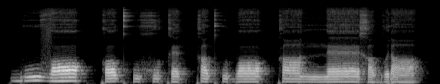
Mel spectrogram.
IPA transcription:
b uː v ɒː kː ɒ kʷʰ ɪ xʷ ʌ k æ kː ɑ kʷʰ ɛ b ɒː kː ɑː nː æː x ɑ ɡʷ ɛ ɾ ɑ

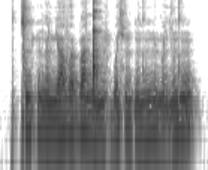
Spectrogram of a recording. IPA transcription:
ǀ ũ p ũ ɡ ã ɲ a v ɐ b a ŋ͡ǃ o ɲ õ ɬ b ɐ ç õ b ɠ ũ d ũ ŋ ẽ b ã ɟ ũ d ũ

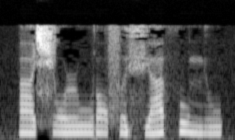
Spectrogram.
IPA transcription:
a ɕ o ɹ u ɾ ɔ f ɘ fʲ a θ u mʲ u

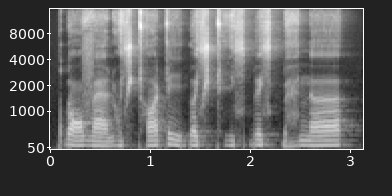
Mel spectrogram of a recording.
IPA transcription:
ɗ ɔ˧˩˧ v æ˨˩ ɳ ɔ̤˥˩ sʲ ʈʰ ʌ˨˥ ʈ i˥˩ ɠ ə˨˥ sʲ ʈʰ i̤˦˥ sʲ ɓ ɪ˦˥ sʲ k͡p æ̤˨˥ n ɜ˦˥

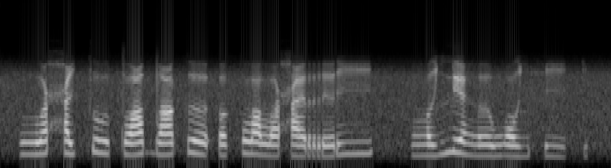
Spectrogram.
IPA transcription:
ɦ ʊ ħ i k ɾ ʊː t ɔ dˤ ʌ k əː ʔ ʌ k lˠ ə lˠ ʊ ħ æ r ɪ ɾ iː | ɦ ʌ ʎ lʲ æ ɦ əː w ɔ ʎ h iː k

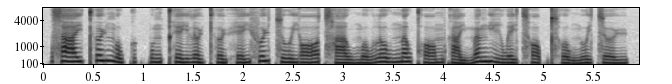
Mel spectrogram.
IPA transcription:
s aː˥ j t̪ʰ ɵ˥ ɥ ŋ o˨˩ w k ʊ˨ k̚ p ʊ˨ ŋ t̪ʰ e˨ j l ɵ˨ ɥ t̪ʰ ɵ˨˩ ɥ h e˨˧ j f ɵ˥ ɥ t͡s uː˨ j ɔː˨˥ t͡sʰ aː˨ w m o˨˥ w l o˧ w n̪ ɐ˥ w kʰ ɔː˨˧ m k aː˨˩ j m œː˥ ŋ j iː˨ w e˨˩ j t͡sʰ ɔː˨ p̚ t͡sʰ o˨˩ w n̪ uː˨ j t͡s ɵ˨ ɥ

